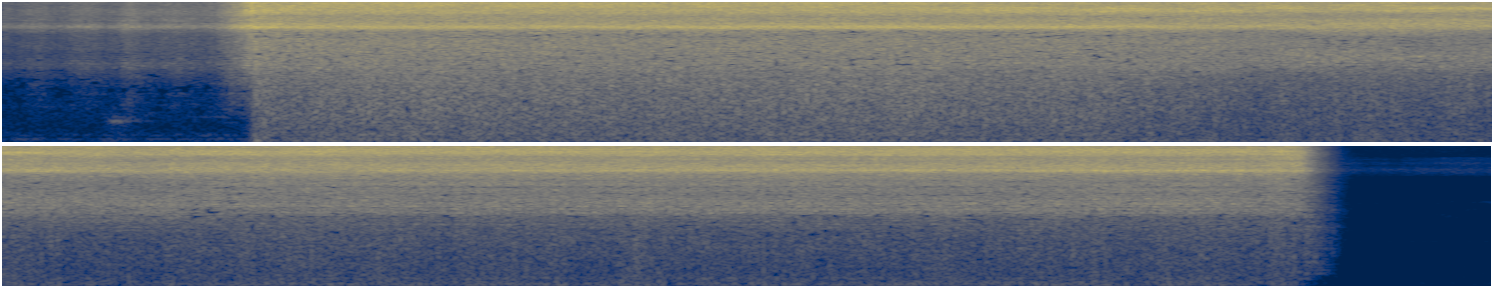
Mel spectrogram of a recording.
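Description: Stovetop pressure cooker whistling: steam forced out past its weighted vent in a loud, steady hiss, the sign that the cooker is up to pressure. It starts about a second in and cuts off suddenly near the end.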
